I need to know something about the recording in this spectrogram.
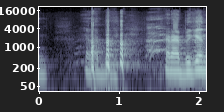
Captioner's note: laughter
